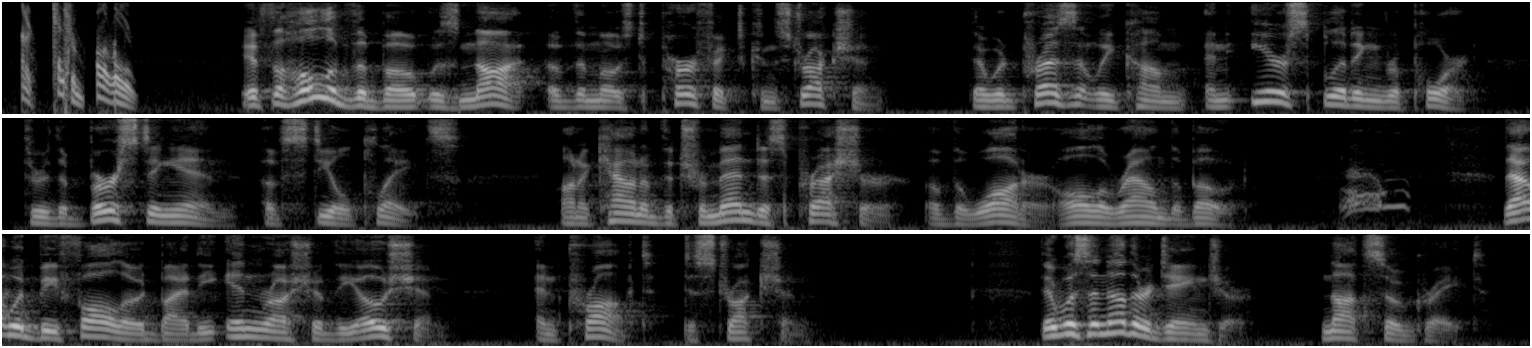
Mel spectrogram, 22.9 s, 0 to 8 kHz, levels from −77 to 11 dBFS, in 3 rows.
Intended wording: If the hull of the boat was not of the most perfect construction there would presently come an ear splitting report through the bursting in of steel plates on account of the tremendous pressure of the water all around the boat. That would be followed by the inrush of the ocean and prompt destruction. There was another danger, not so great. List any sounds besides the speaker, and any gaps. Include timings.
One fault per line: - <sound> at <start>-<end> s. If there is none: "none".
- chirp at 0.1-0.7 s
- bark at 14.3-14.7 s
